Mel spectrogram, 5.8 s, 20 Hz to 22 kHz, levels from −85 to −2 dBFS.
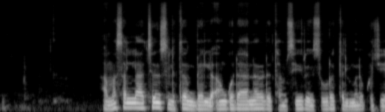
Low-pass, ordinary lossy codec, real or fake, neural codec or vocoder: none; none; fake; autoencoder, 48 kHz, 128 numbers a frame, DAC-VAE, trained on Japanese speech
